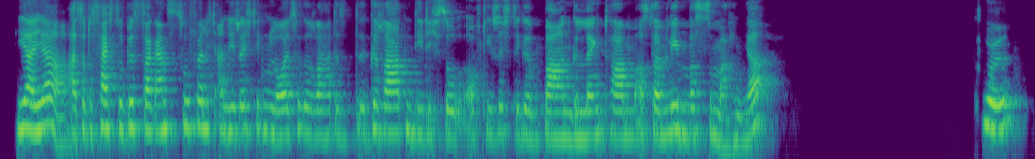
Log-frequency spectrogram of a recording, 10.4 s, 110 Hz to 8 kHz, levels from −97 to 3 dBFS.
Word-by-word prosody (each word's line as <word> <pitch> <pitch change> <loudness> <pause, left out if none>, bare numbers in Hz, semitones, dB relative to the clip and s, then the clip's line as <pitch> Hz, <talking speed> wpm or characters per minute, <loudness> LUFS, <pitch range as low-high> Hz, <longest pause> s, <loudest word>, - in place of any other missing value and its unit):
Ja, 250 0 +6
ja. 265 +4 +5
Also 220 +2 0
das 235 +1 -6
heißt, 255 0 +4
du 245 - 0
bist 255 0 0
da 240 - +5
ganz 240 +1 0
zufällig 260 -1 -2
an 230 - -3
die 225 - -1
richtigen 230 +1 -3
Leute 215 +1 +1
gerade 210 -1 -4
d 215 +1 -8
geraten, 225 0 +1
die 215 -1 -6
dich 215 0 -4
so 205 -1 -2
auf - - -7
die 220 - -10
richtige 220 -1 -4
Bahn 200 0 0
gelenkt 205 +2 -1
haben, 205 -1 +1
aus 210 - -3
deinem 210 -1 +2
Leben 225 0 +1
was 220 0 -1
zu 220 - -4
machen, 180 -1 -6
ja? - - -1 2.0
Cool. 255 -1 +4
225 Hz, 195 wpm, -24 LUFS, 210-240 Hz, 2.0 s, Ja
